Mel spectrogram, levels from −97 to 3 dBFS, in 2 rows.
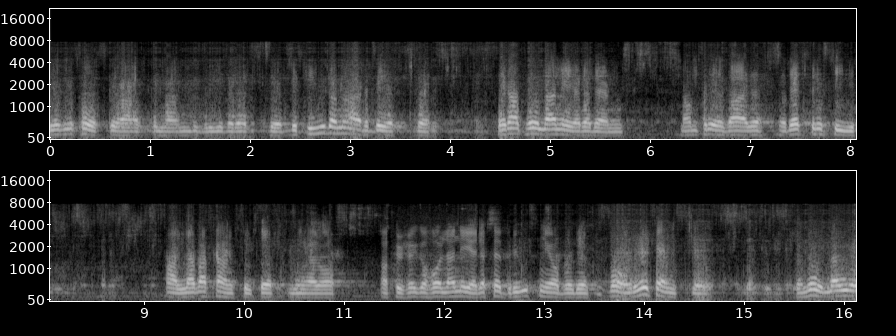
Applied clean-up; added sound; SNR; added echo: neural separator model SepFormer DNS4.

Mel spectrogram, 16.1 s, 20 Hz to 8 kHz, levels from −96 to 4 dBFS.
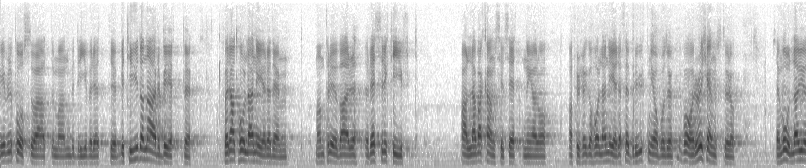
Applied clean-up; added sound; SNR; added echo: none; none; none; none.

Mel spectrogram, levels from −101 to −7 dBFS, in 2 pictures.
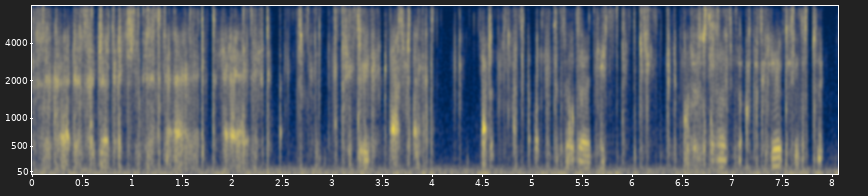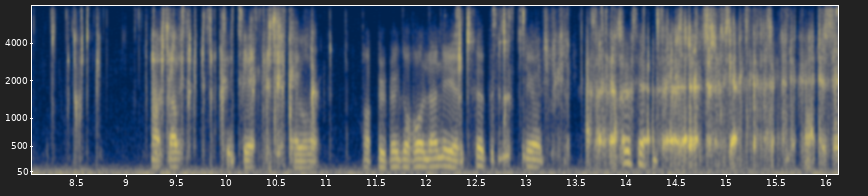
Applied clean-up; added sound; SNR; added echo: neural diffusion model UNIVERSE++.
